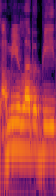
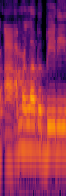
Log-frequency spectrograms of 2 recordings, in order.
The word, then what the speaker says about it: Amar Lababidi: top 35 under 35 this is Amir leab or Amar lababidi is how you say in Arabic and he you know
